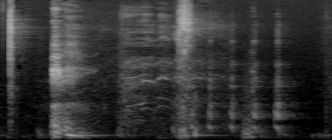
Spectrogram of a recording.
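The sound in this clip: Rough throat-clearing coughs from a man with something caught in his throat, a few harsh bursts with raspy voiced sounds between them.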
